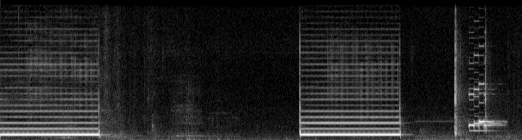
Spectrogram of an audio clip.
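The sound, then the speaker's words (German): A messenger-app call rings out with a phone ringback: two long, steady electronic tones, each about two seconds, separated by a quiet pause, followed by a few brief electronic beeps near the end. “Und dann haben wir genau diese Leute einfach über den Messenger mit einer Dolmetscherin zusammen angerufen.”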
